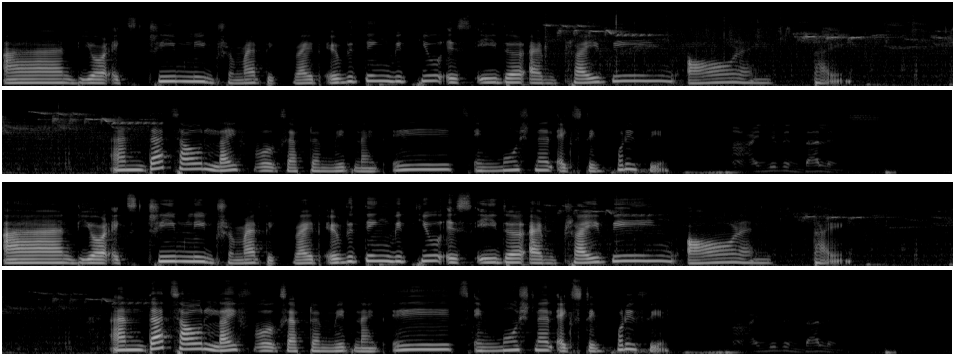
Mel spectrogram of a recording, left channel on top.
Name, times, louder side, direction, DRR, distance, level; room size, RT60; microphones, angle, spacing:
voice 1, 0.0-7.7 8.1-8.4 10.6-16.2, right 3 dB, 35° right, 0.4 m, -33 dB
sound 1, 5.4-11.1, left 7 dB, 35° left, 1.0 m, -50 dB
voice 2, 16.8-18.5, left 4 dB, 90° left, 5.9 m, -59 dB
head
